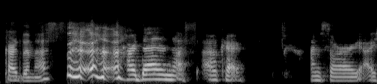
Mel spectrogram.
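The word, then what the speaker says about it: Cárdenas: So like the English way to say it would be Cardenas, but like the way that I pronounce it is Cardenas.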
